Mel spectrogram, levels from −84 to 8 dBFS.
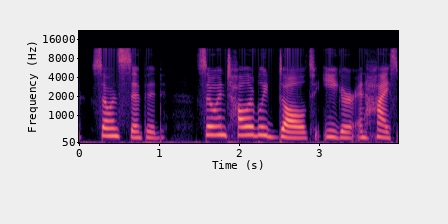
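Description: A 50 Hz buzz runs under the speech throughout, from a resampler restarted on every block, leaving an error at each 20 ms block edge.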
